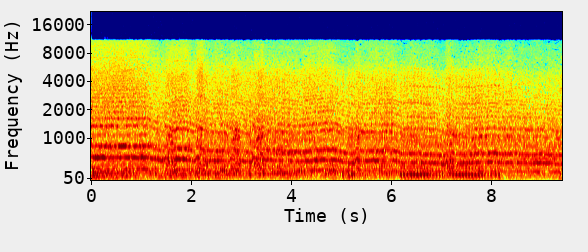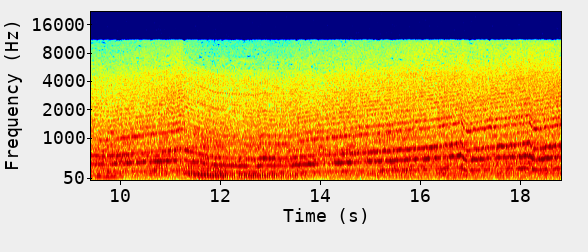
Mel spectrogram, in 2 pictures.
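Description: A racing car engine screams, its pitch rising and falling as it shifts gears.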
